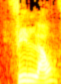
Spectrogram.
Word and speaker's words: Phil: El autor de esto, es un americano que se llama Phil Lound, que escribió un libro que se llama El dinero es mi amigo. Phil Phil, como si fuera Filiberto, nomás se escribe PH.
